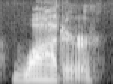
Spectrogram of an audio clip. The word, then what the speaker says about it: water: I spell it with a D because, yes, technically it is an alveolar flap or tap because you're doing the D very quickly. Water, actually, water, pulling it back for the R.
